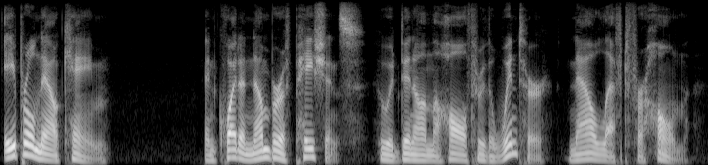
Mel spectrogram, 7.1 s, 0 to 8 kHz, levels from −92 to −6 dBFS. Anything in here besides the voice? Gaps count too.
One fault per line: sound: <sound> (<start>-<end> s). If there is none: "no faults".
no faults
